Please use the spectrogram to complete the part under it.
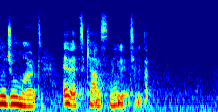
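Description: A young woman replies briefly and calmly.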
